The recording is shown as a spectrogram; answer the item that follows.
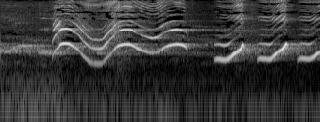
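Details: Masked laughingthrush used as a pancingan lure: loud wavering whistles sliding down and up, then a pause and three sharp rising whistled notes in quick succession.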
